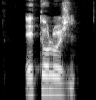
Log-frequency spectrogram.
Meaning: ethology
- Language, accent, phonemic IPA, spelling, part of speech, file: French, France, /e.tɔ.lɔ.ʒi/, éthologie, noun, LL-Q150 (fra)-éthologie.wav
